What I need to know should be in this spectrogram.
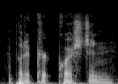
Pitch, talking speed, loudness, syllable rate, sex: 80 Hz, 255 wpm, -21 LUFS, 6.1 syllables/s, male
